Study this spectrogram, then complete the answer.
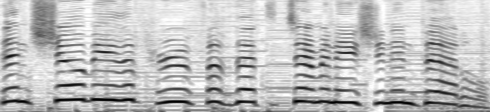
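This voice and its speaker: Over clear background music, a man does a put-on character voice at an extremely high pitch and a moderate pace. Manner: challenging, commanding.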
